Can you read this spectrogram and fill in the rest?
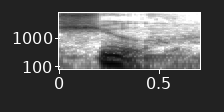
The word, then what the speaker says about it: Xu: So when they My last name pronounced Xu, but imagine Boston Lockjaw pronounced that. That's where the Z came from. What's your name? Not Z. Like Xi Jinping, his name is Xi. Xi. Xi. It's different. Ours is Xu, but just because of the lockjaw thing.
